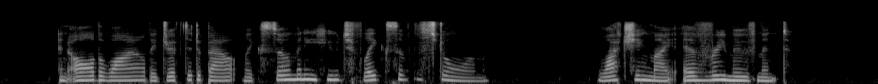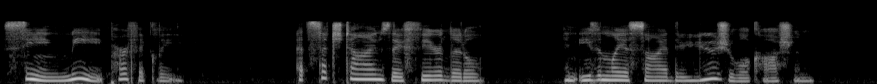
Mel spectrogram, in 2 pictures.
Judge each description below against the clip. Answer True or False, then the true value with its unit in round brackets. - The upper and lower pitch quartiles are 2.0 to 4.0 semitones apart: True (3.4 semitones)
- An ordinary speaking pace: False (120 wpm)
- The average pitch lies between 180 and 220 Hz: True (190 Hz)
